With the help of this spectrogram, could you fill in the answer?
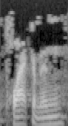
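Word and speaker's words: Plaquemines: This is a liqufied natural gas plant that was installed in Plaamin. That's the way you pronounce that word. Plaeamin, Louisiana.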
